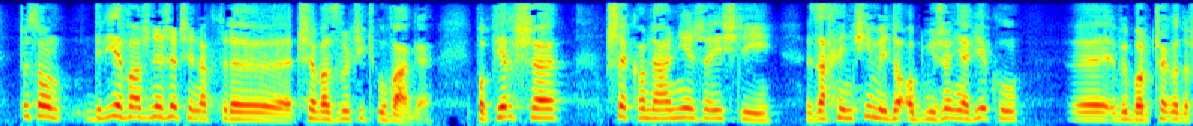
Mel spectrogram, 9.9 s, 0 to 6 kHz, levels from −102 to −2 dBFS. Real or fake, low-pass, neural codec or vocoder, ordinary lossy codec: fake; 5.4 kHz; codec, 16 kHz, about 1 kbps, DyCAST, with the encoder's durations; MP3, 24 kbps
